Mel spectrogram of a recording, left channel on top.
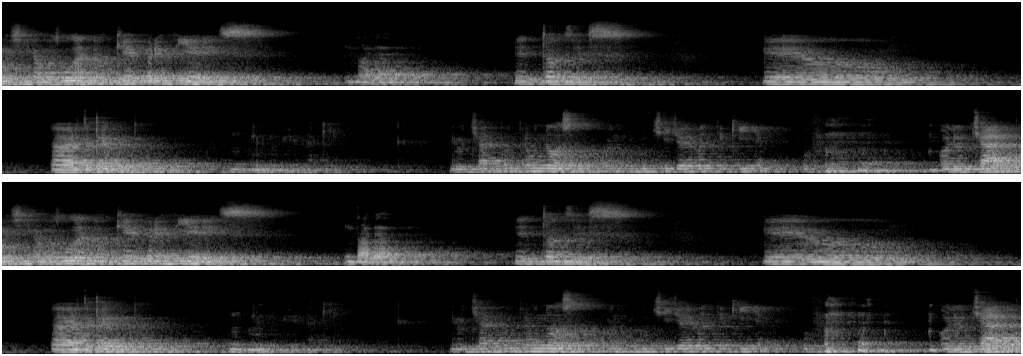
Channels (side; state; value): both; normal; correlation 0.81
